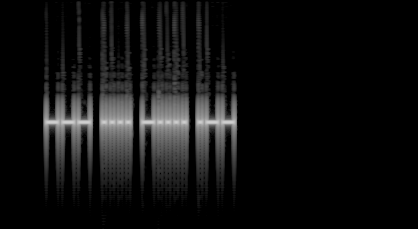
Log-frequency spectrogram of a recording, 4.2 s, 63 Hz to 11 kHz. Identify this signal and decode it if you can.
Morse code, heard as a keyed tone, about 30 wpm, 700 Hz. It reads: OH6W
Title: DXCC-100 Call Signs - 4 Characters - Repeated 3x - 30wpm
